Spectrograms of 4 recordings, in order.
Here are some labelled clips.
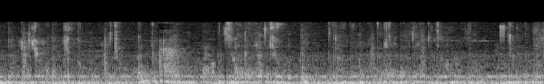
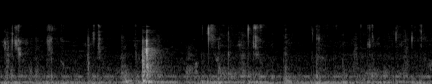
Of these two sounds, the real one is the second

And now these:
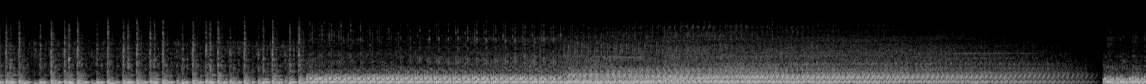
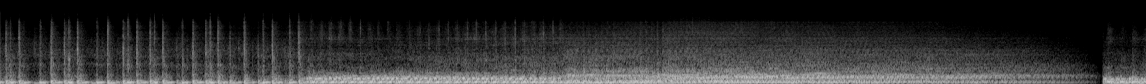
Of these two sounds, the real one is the first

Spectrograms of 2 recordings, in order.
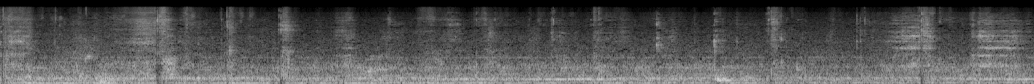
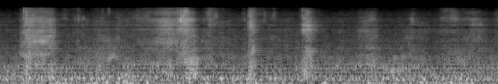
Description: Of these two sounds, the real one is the first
